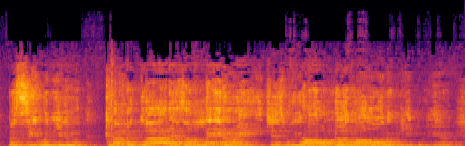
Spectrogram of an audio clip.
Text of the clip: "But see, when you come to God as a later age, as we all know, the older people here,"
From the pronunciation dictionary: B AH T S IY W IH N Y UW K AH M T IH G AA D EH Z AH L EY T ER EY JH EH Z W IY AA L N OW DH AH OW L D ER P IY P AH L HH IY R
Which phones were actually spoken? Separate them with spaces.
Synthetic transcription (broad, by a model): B AH T S IY W IH N Y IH K AH M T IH G AA D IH Z AH L EY T ER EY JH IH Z W IY AA L N OW DH AH OW L D ER P IY P L HH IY R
